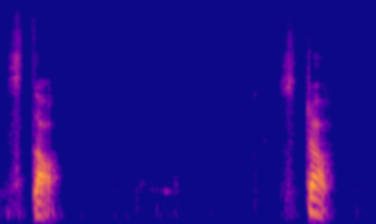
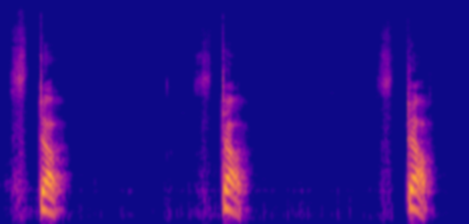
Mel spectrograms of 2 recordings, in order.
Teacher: it sounds more like a D than a T, even though it's spelled with a T.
